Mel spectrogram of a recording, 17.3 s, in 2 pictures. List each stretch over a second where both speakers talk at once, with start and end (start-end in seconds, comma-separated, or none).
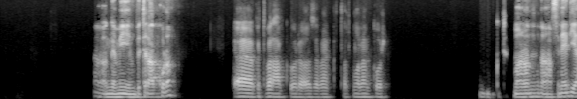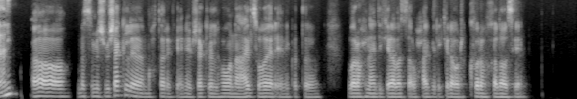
none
